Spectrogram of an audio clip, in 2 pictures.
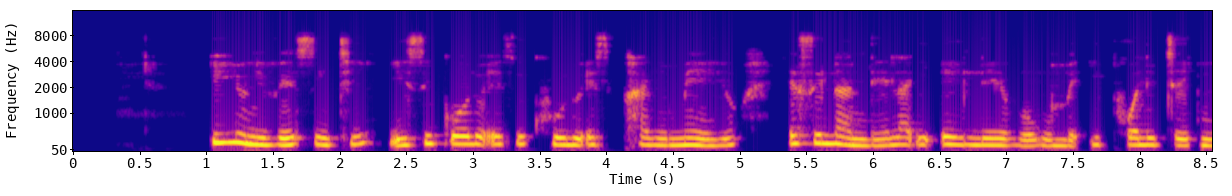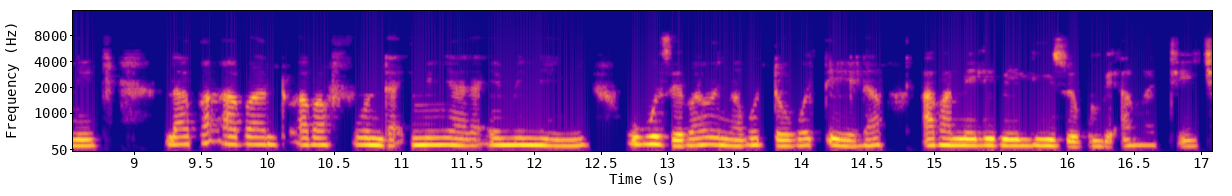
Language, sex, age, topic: North Ndebele, male, 36-49, education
